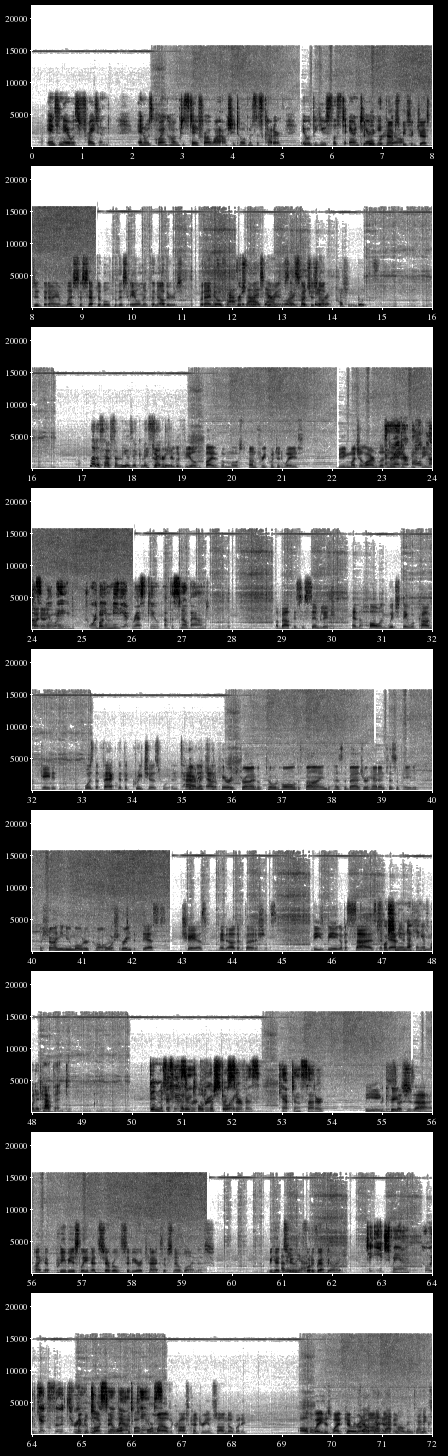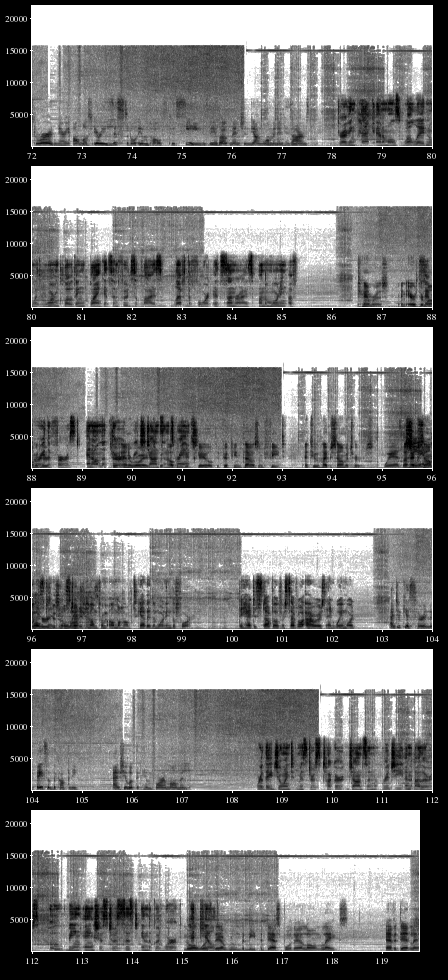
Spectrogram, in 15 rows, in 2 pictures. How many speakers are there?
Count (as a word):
seven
